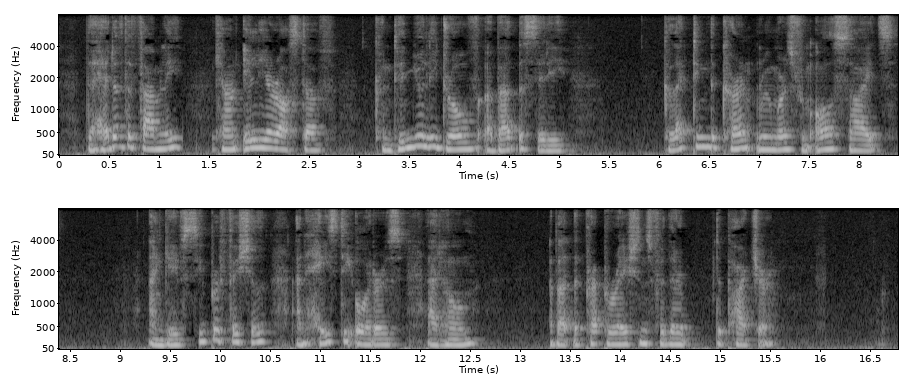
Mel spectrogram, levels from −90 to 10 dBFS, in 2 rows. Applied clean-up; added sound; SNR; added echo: none; none; none; none.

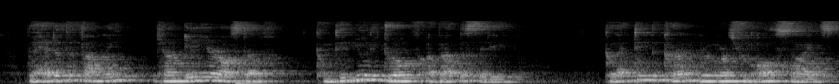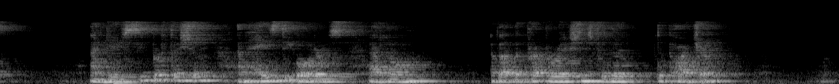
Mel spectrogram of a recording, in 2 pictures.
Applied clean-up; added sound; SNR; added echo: neural separator model SepFormer DNS4.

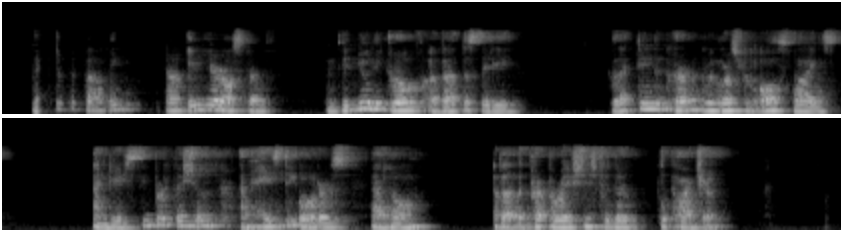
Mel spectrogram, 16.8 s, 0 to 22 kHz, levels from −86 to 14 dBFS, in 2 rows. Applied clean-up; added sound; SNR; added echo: neural mask model DeepFilterNet 3.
